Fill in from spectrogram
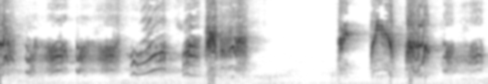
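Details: Long-billed spiderhunter song meant to prompt young birds to sing: rapid run of high, buzzy chattering notes with a few sweeping whistled slurs, a short pause, then more sharp chirps.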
